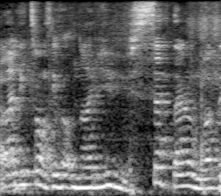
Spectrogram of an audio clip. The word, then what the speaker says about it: Naruse: Egentlig eh, uttales det Naruse? – Naruse. – Okay. Akkurat som Det heter ikke Kurosawa, men Kurosawa.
